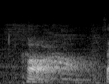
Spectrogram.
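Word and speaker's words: Ker: Kerr chose, I never know how to pronounce, is it Kerr or Carr? Carr. Thank you.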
